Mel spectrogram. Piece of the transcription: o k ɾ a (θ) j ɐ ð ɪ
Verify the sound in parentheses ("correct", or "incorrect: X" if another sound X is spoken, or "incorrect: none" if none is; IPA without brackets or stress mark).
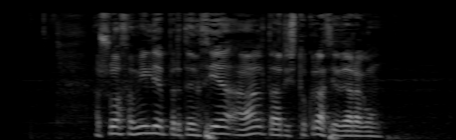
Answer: correct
